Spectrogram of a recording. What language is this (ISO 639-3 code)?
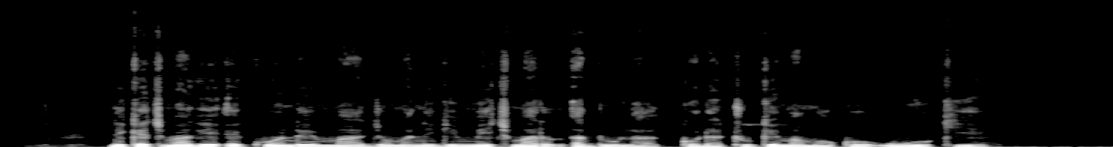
luo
